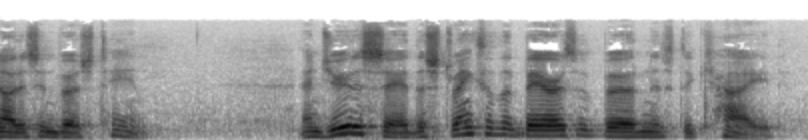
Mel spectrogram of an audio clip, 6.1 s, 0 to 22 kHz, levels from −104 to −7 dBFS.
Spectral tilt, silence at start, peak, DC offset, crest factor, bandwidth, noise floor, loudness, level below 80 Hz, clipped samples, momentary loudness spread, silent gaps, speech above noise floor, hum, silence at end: -4.5 dB/octave; 0 s; -4 dBFS; under 0.1%; 18 dB; 12 kHz; -51 dBFS; -20 LUFS; -60 dBFS; under 0.1%; 16 LU; none; 31 dB; none; 0.25 s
